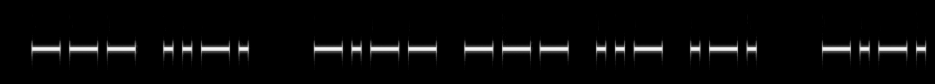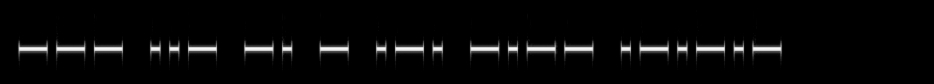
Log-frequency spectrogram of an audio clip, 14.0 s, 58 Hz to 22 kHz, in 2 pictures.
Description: Morse code, heard as a keyed tone, about 17 wpm, 700 Hz. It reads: OF YOUR COUNTRY.
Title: Sentences from Top 1000 Words - Review Part 3 - 17wpm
